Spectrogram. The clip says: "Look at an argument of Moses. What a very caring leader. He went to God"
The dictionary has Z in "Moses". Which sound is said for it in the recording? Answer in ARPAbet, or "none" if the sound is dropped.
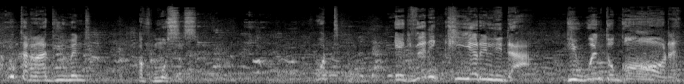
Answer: S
